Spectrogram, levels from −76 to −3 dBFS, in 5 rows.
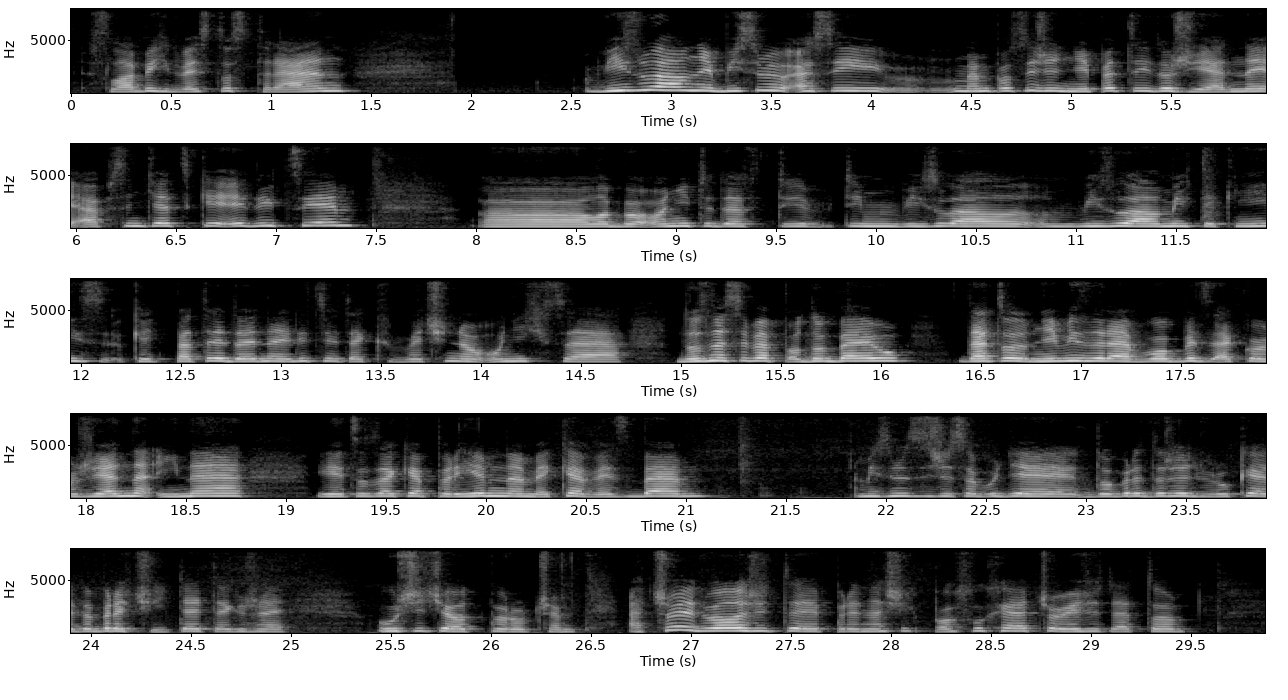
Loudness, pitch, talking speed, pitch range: -25 LUFS, 230 Hz, 155 wpm, 215-245 Hz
